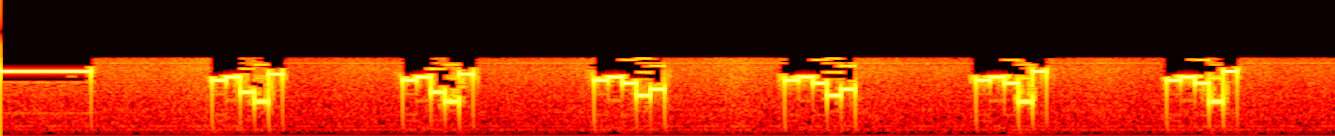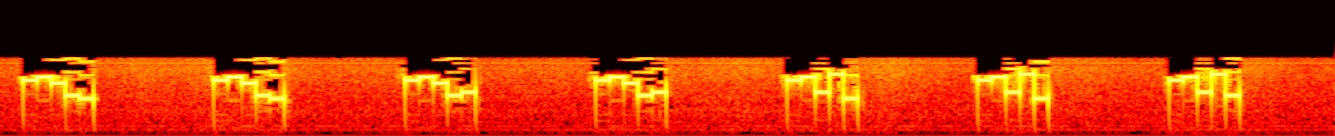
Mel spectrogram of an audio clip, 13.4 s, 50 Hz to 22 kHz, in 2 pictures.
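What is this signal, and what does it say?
Five-tone selective call (ZVEI), heard as quick runs of five tones, tones of about 70 ms. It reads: 89410 89410 89735 89735 89711 89711 89732 89732 89734 89734 89402 89402 89403
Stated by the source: ZVEI five-tone call received on SDR.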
